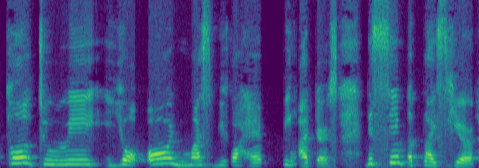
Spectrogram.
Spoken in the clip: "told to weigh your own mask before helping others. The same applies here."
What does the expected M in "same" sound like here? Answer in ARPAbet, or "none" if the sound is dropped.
M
